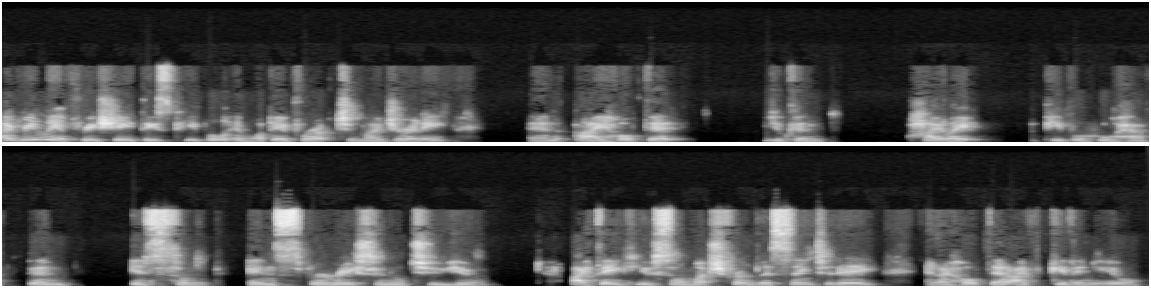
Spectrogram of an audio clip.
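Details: Adult woman with aphasia, apraxia of speech and dysarthria, describing her own speech as sometimes hard to understand; aphasia with apraxia of speech and dysarthria.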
